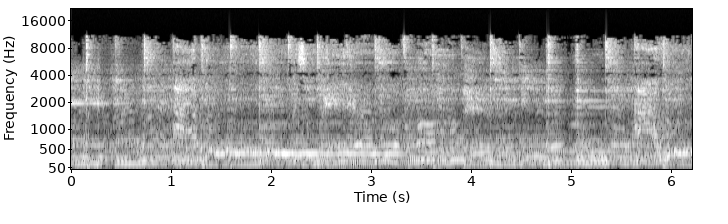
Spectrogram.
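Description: Live rock band playing: electric guitar over drums with a steady cymbal beat, and a man singing.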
